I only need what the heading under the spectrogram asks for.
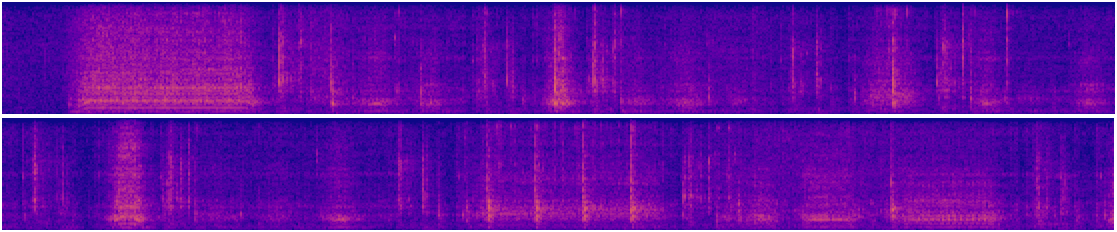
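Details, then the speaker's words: Cricut Maker cutting machine makes a loud knocking noise as its carriage moves back and forth while cutting a card: short whirring motor bursts broken by sharp, irregular knocks. "My machine is making a loud knocking noise. You'll hear it in just a moment when this device moves back and forth. That's the noise."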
